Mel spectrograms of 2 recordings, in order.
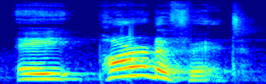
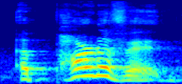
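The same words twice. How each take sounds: First: Each word is said separately with the T. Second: The words run together and the T drops. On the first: The speaker calls it wrong. "We don't say every word while talking. We don't say a part of it" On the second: The speaker calls it right. "They say a part of it. ... the letter T in the word part gets dropped"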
